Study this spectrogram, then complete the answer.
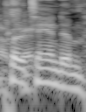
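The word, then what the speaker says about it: Protandim: And I actually took some Protandium, which is that's how it's pronounced. Yeah, Protandium. Right? Protandium.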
